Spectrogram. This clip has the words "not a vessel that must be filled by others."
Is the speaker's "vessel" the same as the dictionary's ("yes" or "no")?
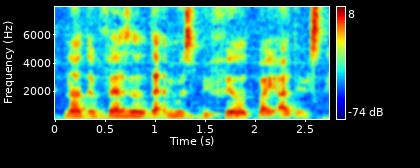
yes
